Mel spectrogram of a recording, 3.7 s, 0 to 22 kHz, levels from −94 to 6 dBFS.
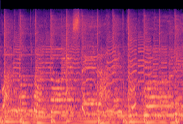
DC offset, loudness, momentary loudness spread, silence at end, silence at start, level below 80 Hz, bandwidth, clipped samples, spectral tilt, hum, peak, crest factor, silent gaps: under 0.1%; -14 LUFS; 2 LU; 0 s; 0 s; -24 dBFS; 16.5 kHz; under 0.1%; -4.5 dB/octave; none; 0 dBFS; 14 dB; none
